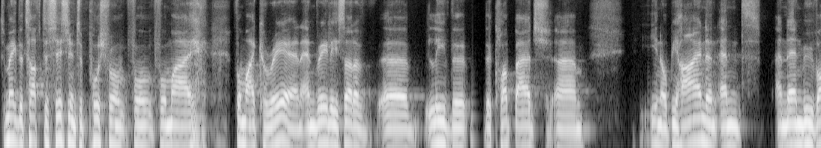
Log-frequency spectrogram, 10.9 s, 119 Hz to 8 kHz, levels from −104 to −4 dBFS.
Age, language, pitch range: 20-39, English, 105-125 Hz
